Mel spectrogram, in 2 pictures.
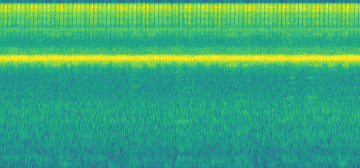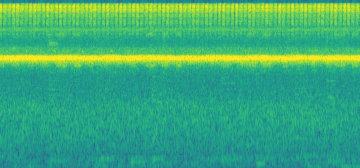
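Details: Continuous shrill singing of a sasakiri katydid (Conocephalus melaenus): one level, high, hissing buzz held without interruption, with weak low rumbling in the background.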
